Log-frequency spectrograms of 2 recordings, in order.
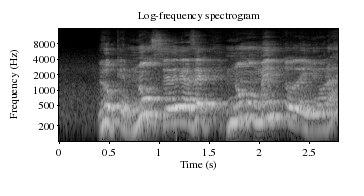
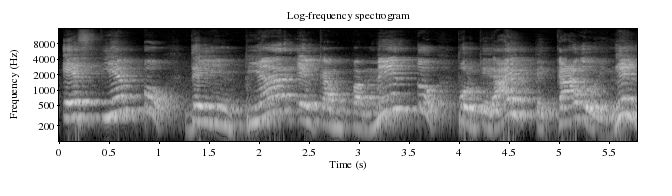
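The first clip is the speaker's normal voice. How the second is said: slow, high, commanding divine voice; voice of the Lord; 4 semitones higher, 4 dB louder, much slower than usual. Retold or imitated. God commanding Josué to cleanse the camp, slow and solemn. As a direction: speak as God giving the order, slowly. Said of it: "le dijo el Señor".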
